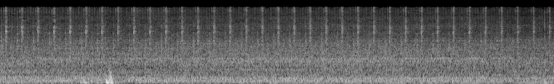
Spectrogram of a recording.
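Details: BMW E39 idling; light, crisp ticking about three to four times a second over a steady idle, top-end tick of unknown origin, newly noticed by owner; engine ticking.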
